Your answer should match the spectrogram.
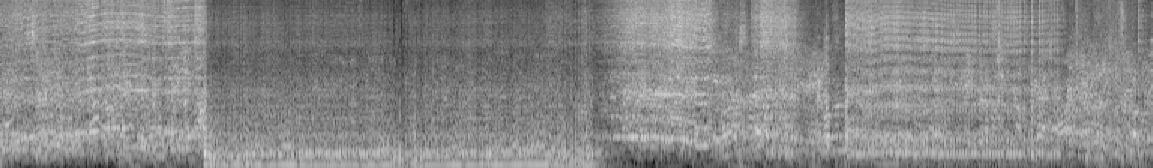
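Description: Live experimental electronic music from giant hand-played modular synthesizers, played by touching the wires strung on tall wooden frames. Noisy, warbling mid and high tones are joined about three seconds in by a deep low drone that cuts off abruptly around eight seconds. After that the warbling textures come back.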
